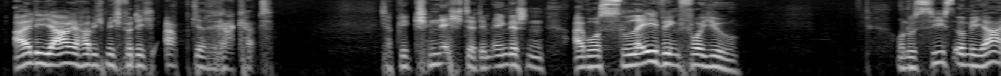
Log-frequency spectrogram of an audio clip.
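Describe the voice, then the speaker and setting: A man preaching a sermon in a lively storytelling way, acting out the characters he quotes. Now and then he drops to a quiet, low voice to stress a point. The sound is dry and close, with no room echo. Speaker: pastor.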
